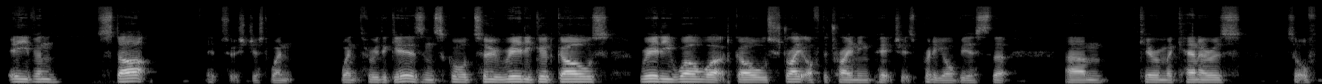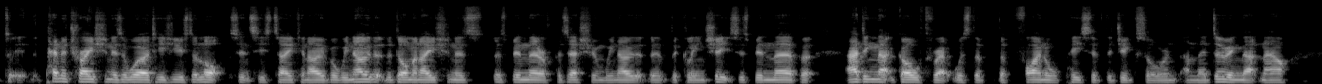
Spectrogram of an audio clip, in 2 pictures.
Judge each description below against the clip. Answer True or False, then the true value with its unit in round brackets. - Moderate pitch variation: False (2.2 semitones)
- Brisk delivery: False (195 wpm)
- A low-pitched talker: True (110 Hz)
